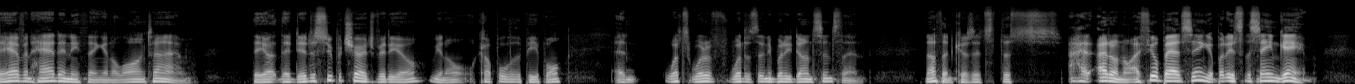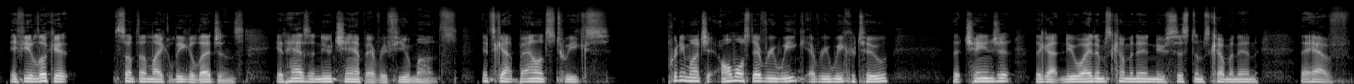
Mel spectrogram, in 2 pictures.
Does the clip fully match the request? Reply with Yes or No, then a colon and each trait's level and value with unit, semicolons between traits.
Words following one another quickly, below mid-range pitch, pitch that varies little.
No: fast, 210 wpm; low, 130 Hz; average, 3.5 semitones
